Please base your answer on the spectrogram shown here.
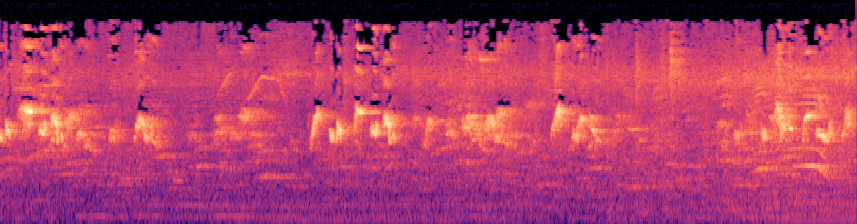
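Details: Red-whiskered bulbul that has lost its tail, still battling, with scattered clusters of quick warbled chirps and sharp squeaks against constant background noise.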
